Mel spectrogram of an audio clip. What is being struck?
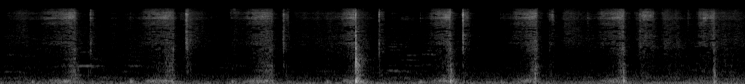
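Block of kinetic sand cut with a metal blade.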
